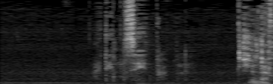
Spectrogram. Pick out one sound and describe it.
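A woman speaks softly in distress.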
